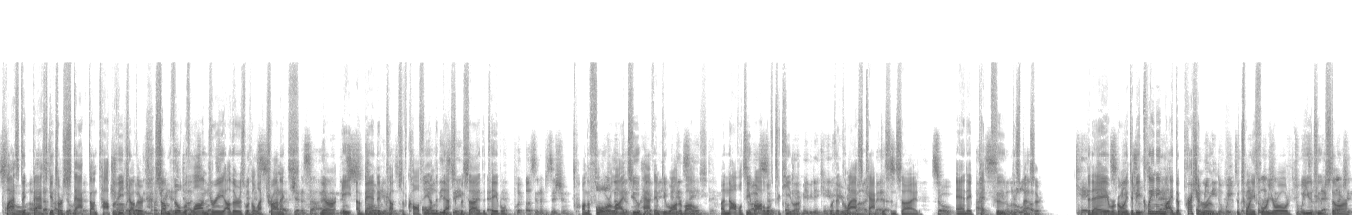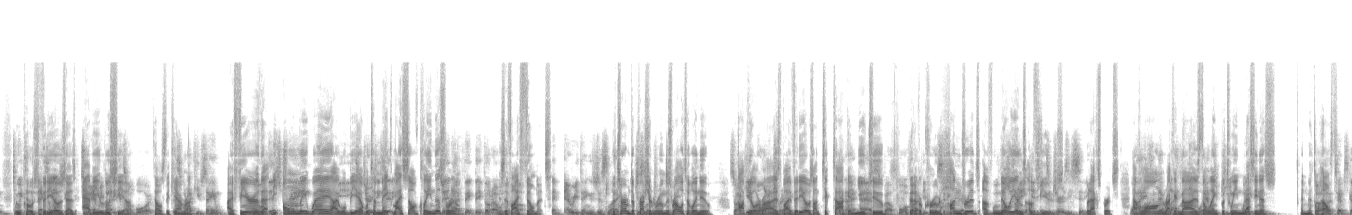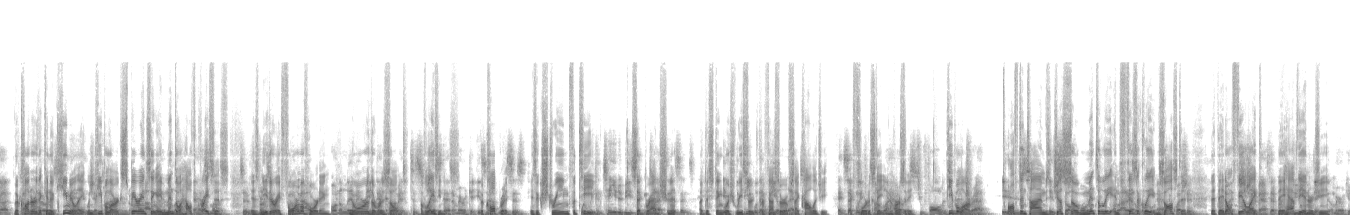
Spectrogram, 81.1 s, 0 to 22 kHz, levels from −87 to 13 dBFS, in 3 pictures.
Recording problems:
voice in the background; loud; throughout; 7 dB below the speech

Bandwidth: 15.5 kHz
